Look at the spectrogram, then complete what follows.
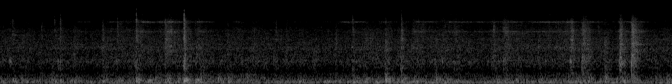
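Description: A train running: a steady rumble with a few sharp clicks.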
